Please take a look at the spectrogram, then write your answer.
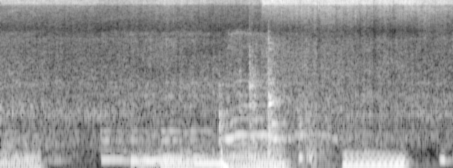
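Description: Capsicum sizzles steadily in a hot pan for a spicy vegetable pasta, a continuous frying hiss with brief stirring clatter in the middle.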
